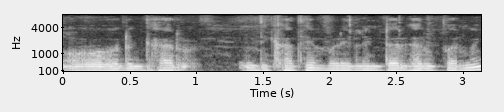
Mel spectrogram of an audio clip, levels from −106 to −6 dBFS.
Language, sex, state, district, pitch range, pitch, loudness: Chhattisgarhi, male, Chhattisgarh, Raigarh, 115-125 Hz, 120 Hz, -16 LUFS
